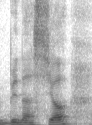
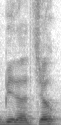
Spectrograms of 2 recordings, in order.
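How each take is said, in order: First: The consonant before the ending is an S sound. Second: The consonant before the ending is a T sound. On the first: "moi je le prononce Mehdi euh, Benassia" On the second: "Benatia ou Benassia, c'est comme euh, vous voulez"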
